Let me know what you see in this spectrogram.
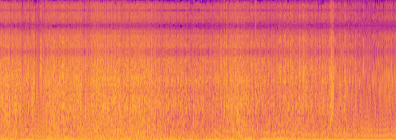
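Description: A four-wheel drive's engine running as it crawls over rocks in a creek bed. It is recorded loud and distorted, with a steady low hum.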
